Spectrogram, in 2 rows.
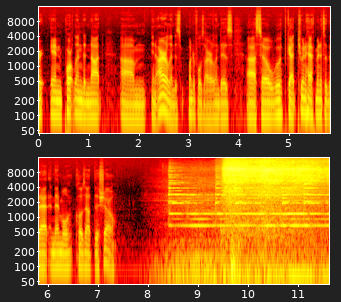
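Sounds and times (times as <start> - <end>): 
speech: 0.0 - 7.4
faint ringing metallic tone: 8.1 - 11.6
narrow gauge steam locomotive hissing steam while being fired up: 8.1 - 11.6.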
